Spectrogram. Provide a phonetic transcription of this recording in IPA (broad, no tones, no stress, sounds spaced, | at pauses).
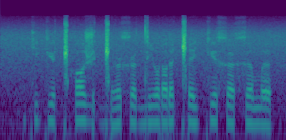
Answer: kʲ e kʲ ə˞ ǁʰ ɔ ʒ ə̰ ɡ͡ǁ ə˞ x ə˞ d i o̯ ɾ ɔ ɾ ə ǁ e j kʲ ə x œ x ə m ə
